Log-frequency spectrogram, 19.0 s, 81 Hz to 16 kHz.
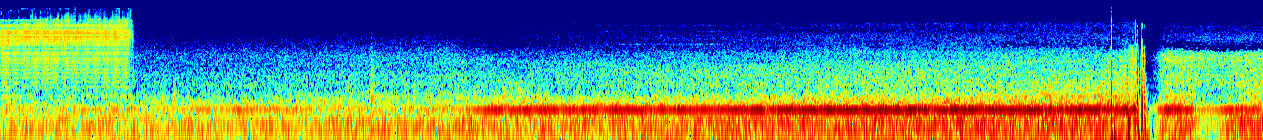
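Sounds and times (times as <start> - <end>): welding arc buzzing hum: 0.0 - 2.3.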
